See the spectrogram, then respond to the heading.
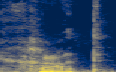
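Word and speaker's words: Khat: And if you're wondering how to spell that, it's no, it's K-H-A-T, Chat.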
